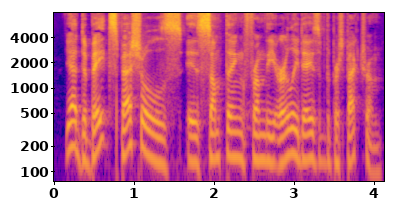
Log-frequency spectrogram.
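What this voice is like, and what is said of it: Slightly raspy voice. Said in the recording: “I'm getting a little sick. You might notice my voice is a little raspy.”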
